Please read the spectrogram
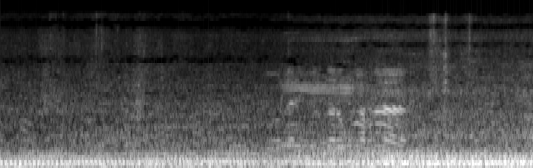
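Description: A motor vehicle's engine running steadily with a low hum. People talk in the background from about halfway through.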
